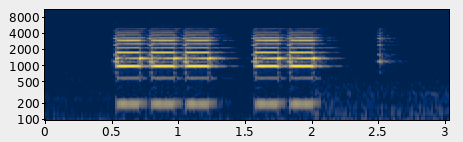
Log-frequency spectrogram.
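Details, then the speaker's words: Loud tonal alarm in two bursts of three and two beeps, then a fainter final tone: Aquadex SmartFlow system speaker alarm test at startup. "the system will prompt the user to sound the speaker alarm in order to determine that it's working properly press accept to sound the speaker"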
